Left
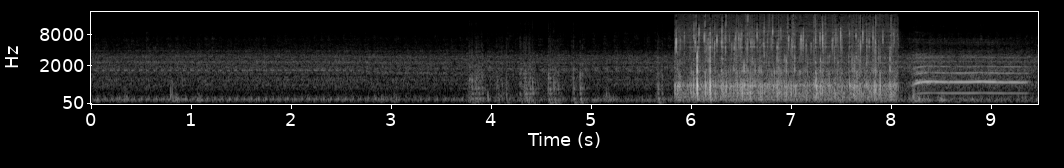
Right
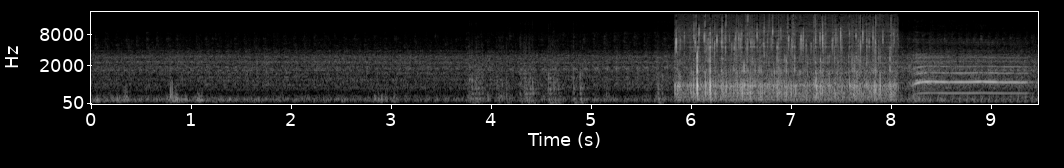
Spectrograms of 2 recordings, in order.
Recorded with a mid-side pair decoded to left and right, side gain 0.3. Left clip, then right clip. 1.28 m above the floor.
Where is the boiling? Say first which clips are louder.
Even; 20° left, 0.6 m.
